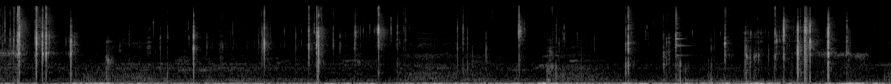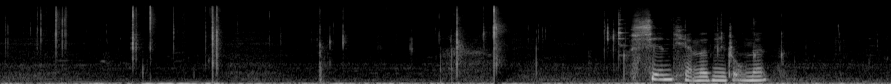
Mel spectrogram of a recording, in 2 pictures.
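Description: Lobster shell cracks and crunches sharply, close up.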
